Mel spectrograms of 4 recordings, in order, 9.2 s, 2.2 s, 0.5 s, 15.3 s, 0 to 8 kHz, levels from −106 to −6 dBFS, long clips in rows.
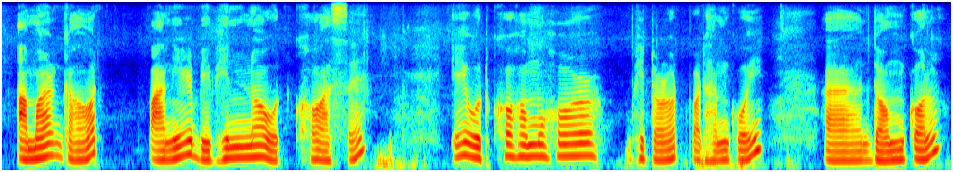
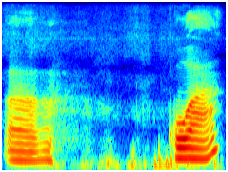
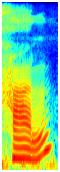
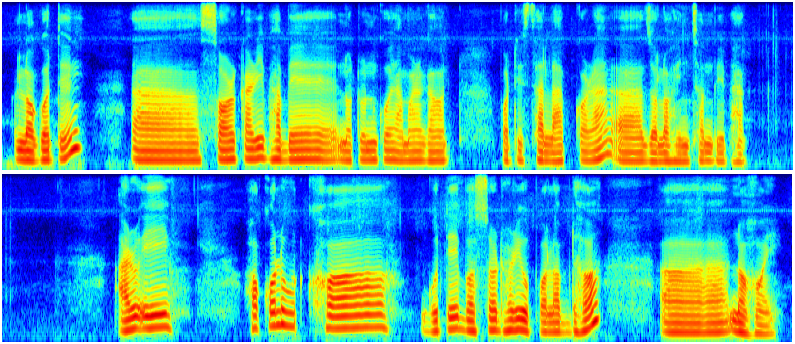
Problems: background sounds at intervals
